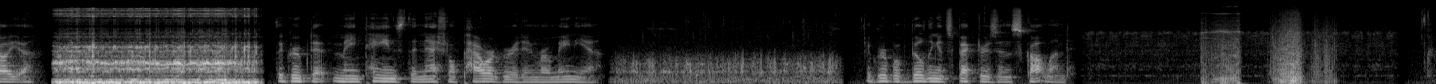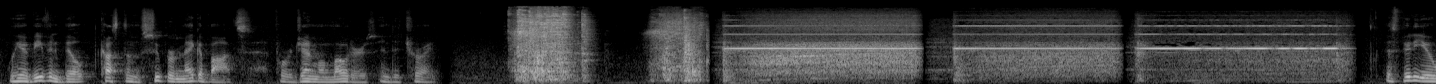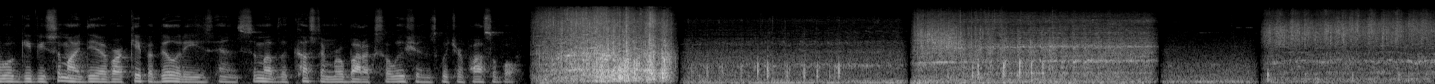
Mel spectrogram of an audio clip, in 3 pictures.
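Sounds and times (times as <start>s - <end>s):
robot motors whining: 0.6s - 2.6s, 11.0s - 13.4s
wheels rolling outdoors: 6.1s - 8.5s, 34.0s - 43.0s.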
